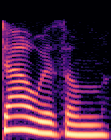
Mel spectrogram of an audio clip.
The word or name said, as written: Taoism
